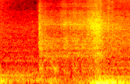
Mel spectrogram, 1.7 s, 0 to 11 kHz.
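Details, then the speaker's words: 2012 Hyundai Fluidic Verna petrol with no-start, immobilizer light absent before, P1690 smartra no response: after ECM-side fix, short crank then clean catch and steady idle; normal start. "ఓకేనా vehicle అనేది start అయిపోయింది."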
